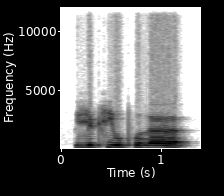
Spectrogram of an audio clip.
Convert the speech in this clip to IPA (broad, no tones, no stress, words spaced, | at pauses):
vʲuʈfʲuːpʰu ðœː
